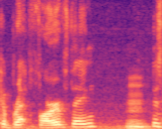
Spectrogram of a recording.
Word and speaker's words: Favre: Actually, it's sort of like a Brett Favre thing. Hmm. His name is spelled Favre, Yes. Favre. Yes. But he tells people it's pronounced Farve.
